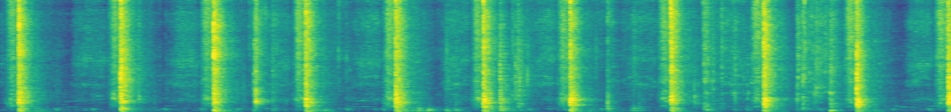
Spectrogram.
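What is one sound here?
An axe chops into wood with sharp, regular thuds, about once a second, in a room with a slight echo.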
